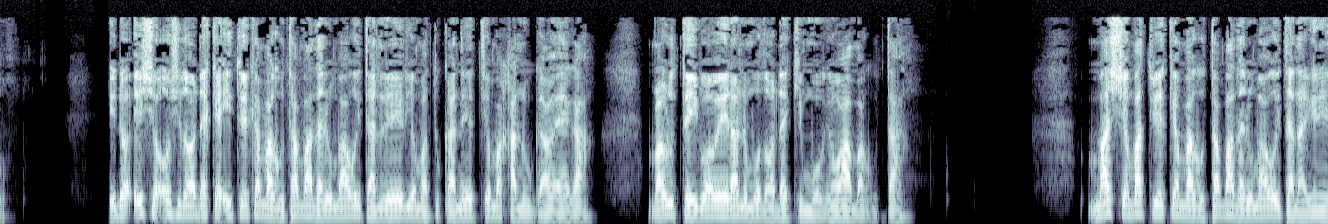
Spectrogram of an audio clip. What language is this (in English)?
Kikuyu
